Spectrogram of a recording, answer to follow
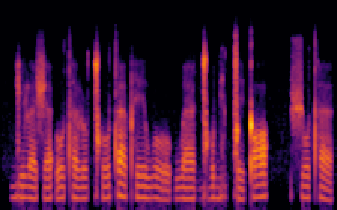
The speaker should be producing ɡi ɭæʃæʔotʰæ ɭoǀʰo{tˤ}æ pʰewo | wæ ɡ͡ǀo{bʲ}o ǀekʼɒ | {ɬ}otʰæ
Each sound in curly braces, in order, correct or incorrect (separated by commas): incorrect, correct, incorrect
